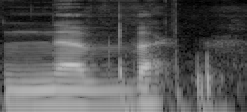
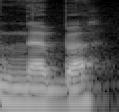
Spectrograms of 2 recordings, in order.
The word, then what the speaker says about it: never: So when you pronounce never, it's not neba. It's not neba. You need to be careful with the v sound.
